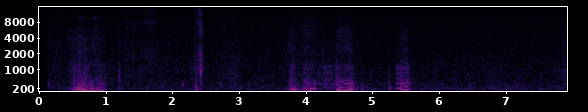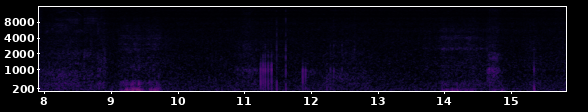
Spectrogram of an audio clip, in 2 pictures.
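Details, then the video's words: A sleeping pet Labrador Retriever snoring softly: low, rough, rumbling breaths in short bursts a few seconds apart, with faint breathy rasps between them and otherwise quiet surroundings. "Labrador snoring"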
